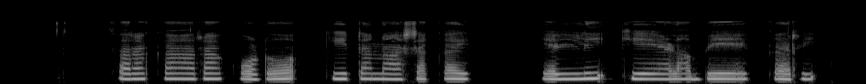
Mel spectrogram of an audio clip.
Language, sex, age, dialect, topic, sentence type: Kannada, female, 31-35, Northeastern, agriculture, question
